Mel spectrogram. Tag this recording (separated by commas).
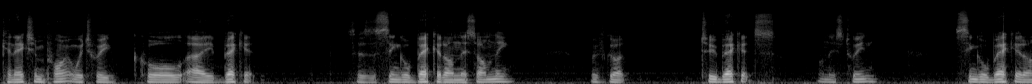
Speech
